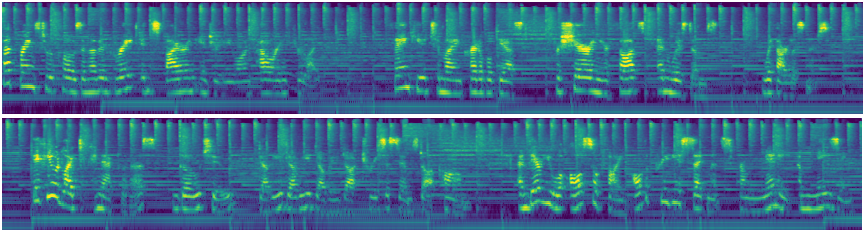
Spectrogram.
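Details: Adult woman speaking; normal speech.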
